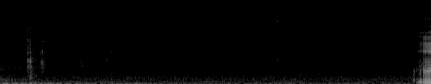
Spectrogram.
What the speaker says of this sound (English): Just type in the login username and password that you set up back in Lecture 1.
